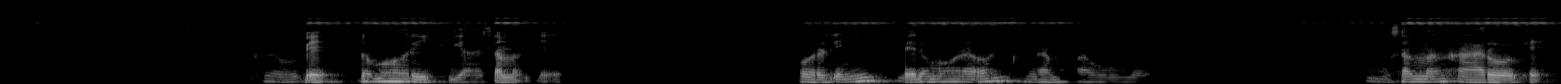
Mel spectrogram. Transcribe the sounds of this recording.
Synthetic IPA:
rɔwɓɛɗɔmoɾiɡaːsa̰maɓːɛ | hoɾɗiniɓɛɗɔmɔɾaʔɔnŋɡampawnɛ | musamːahaɾɔːɓɛ

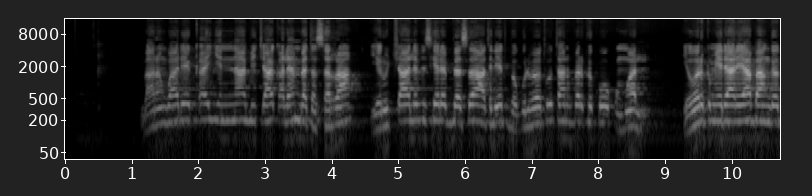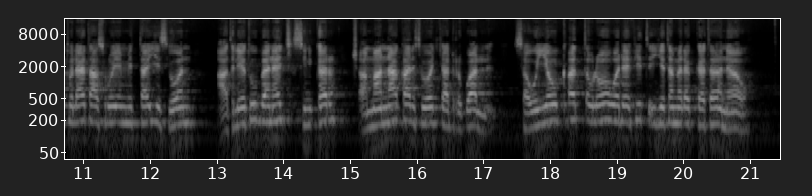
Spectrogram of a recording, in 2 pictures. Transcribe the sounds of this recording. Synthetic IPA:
bəaɾəŋɡʷad̪ekʼəjɨnːabɨt͡ʃʼakʼələmbət̪ʰəsərːa | jɛɾut͡ʃʼːalɨβsjɛləbːəsəat̪le̞t̪bəɡulbət̪ʰut̪ʰənbəɾkɨkʼokʼomwal | jɛ̰wɔɾkʼme̞d̪aljabaŋɡət̪ʰulajt̪ʰasɾo̞jɛmːit̪ːajːsiho̞n | ʔa̰t̪le̞t̪ubənət͡ʃʼːsinkʰəɾt͡ʃʼa̰mːanːakʰalsiwot͡ʃːad̪ɾɡʷal | səwjːɛwkʼət̪ʼːɨɨlo̞wɔd̪əfit̪ɨjːɛt̪ʰəmələkːət̪ʰənəw

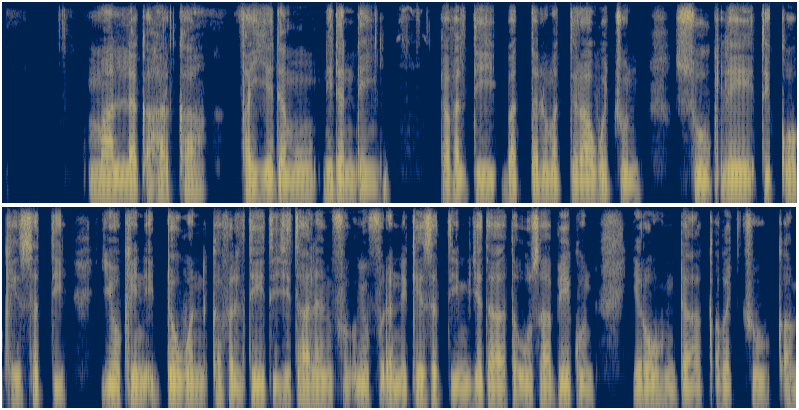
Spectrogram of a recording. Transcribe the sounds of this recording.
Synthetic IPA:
maːlːɐkʼɐɦɐɾkaː | fɐjːɐd̪ɐmuːnɪd̪ɐnd̪e̞ːɲːɛ̥kɐfɐlt̪iːbɐt̪ːɐlʊmɐt̪ːɪɾaːwːɐt͡ʃːuːnsuːkʼɪle̞ːt̪ʼɪkʼːo̞ːke̞ːsːɐt̪ːɪjo̞ːkiːnɪ̰d̪ːo̞ːwːɐŋkɐfɐlt̪iːd̪ɪd͡ʒɪt̪ʰaːlɐhɪnfʊᶑɐnːɛke̞ːsːɐt̪ːɪmɪd͡ʒɐt̪aːt̪ɐʔuːsaːbe̞ːkuːnjɛɾo̞ːɦʊnd̪aːkʼɐbɐt͡ʃːuːkʼɐb

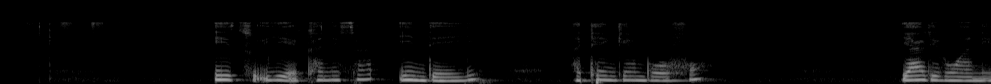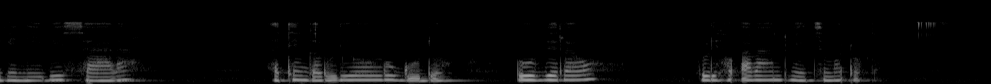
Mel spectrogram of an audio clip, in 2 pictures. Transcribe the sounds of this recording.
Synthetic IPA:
it͡sṵʔije̞̰kʰanisa | inde̞ji | atʰe̞ːŋɡe̞ːmbo̞fu | jalilwaːnile̞niβisala | te̞ːŋɡalulijo̞luɡudo̞ | luβirawo̞ | luliho̞ʔaβaːndunit͡simo̞to̞kḁ

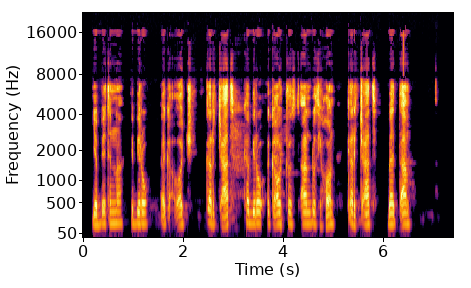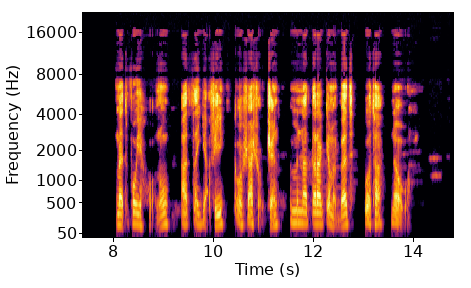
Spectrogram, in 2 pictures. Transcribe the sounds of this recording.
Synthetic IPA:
jɛbe̞t̪ʰɨnːajɛbiɾo̞ | ʔɨ̰kʼa̰ʔo̞t͡ʃː | kʼɨɾt͡ʃʼat̪kʰəbiɾo̞ʔɨkʼawot͡ʃːwʊst̪ʼand̪usiho̞n | kʼɨɾt͡ʃʼat̪ | bət̪ʼːam | ət̪ʼfo̞jɛho̞nu | ʔat̪ʼːəjːa̰fi | kʼoʃa̰ʃo̞t͡ʃːɪ̰njɛmːɨnːat̪ʼːəɾakʼːəmɨ̰bːət̪ | b̥o̞t̪ʰanə̰w

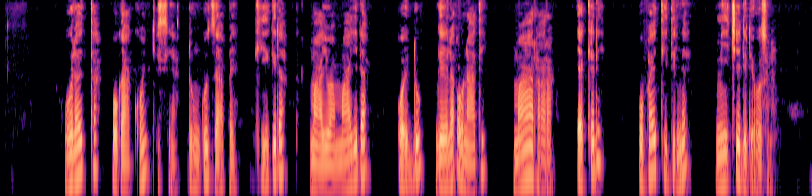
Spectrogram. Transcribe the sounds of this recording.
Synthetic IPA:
wɔlɐjt̪ːɐ | wɔɡaːkʰʼɔnt͡ʃʼːɪsːɪjad̪ʊ̰ŋɡʊza̰ːpːɛ | ɡ̥ḭːɡɪd̪ɐ | maːjʊwaːmaːjɪd̪ɐ | ʔɔ̰jd̪ːʊ | ɡe̞ːlɐ̰ʔɔ̰naːt̪ɪ | maːɾa̰ːɾɐ̰ | ɛkʼːɪd̪ɪ | ʊfɐjt̪ːiːd̪ɪnːɛ | miːt͡ʃʼːiːd̪ɪd̪ɛ̰ʔo̞ːsɔnɐ

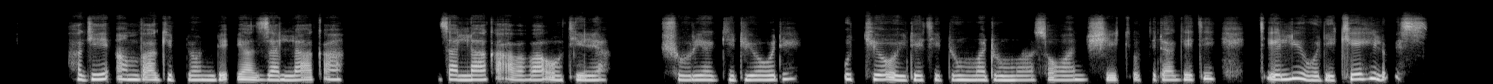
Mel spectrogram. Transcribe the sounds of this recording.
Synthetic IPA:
hɐɡeːʔɐmbaːɡɪd̪ːoːnd̪ɛʔɪjɐ | z̥ɐlːaːkʼɐ̰ɐ̰bɐbaːʔoːt̪ʰiːlɪjɐ | ʃuːɾɪjɐɡɪd̪ɪjoːwɔd̪ɛ | ʊt̪ːɪjoːʔɔjd̪eːt̪ʰɪd̪ʊmːɐd̪ʊmːaːsɔwaːnʃiːkʼːɪʊt̪ːɪd̪aːɡeːt̪ɪt̪ʼeːlːɪjowɔd̪ekʰe̞ːɦɪlɔʔʼɪs

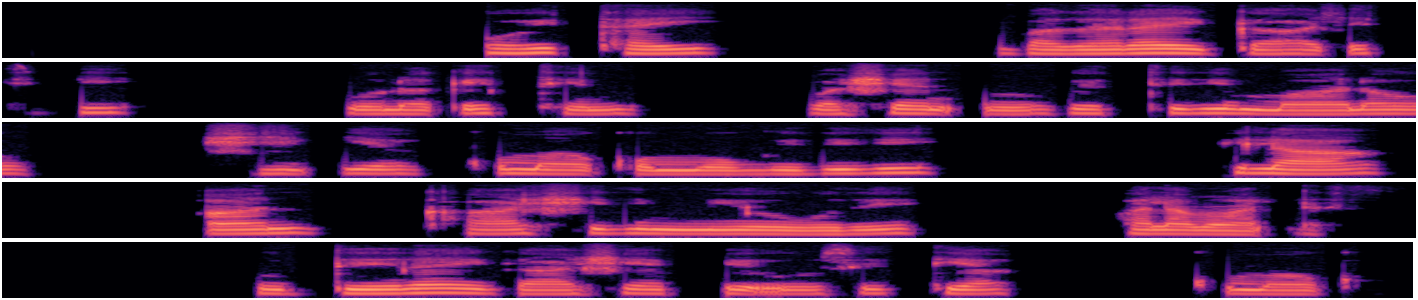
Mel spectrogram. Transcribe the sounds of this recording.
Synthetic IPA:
ʔɔjɪt̪ʰːɐj | bɐd̪ɐlɐjɡaːt͡ʃʼɛt̪ʰːɪ̥d̪ɪ | wɔnɐkʼɛt̪ʰːɪn | bɐʃɪjɐnoːkɛt̪ːɪd̪ɪmaːnɐw | ʃiːkʼɪjɐkʼʊmaːkʼɔmːɔɡɪd̪ɪd̪ɪ | pɪlaː | ʔɐn | kʰaːʃːɪd̪ɪmɪjoːwɔd̪ɛ | pɐlɐmaːlʔːɛs | ʊd̪ːe̞ːnɐjɡaːʃɪjɐpːɛo̞ːsɛt̪ːɪjɐ | kʼʊmaːkʼɔ̥m

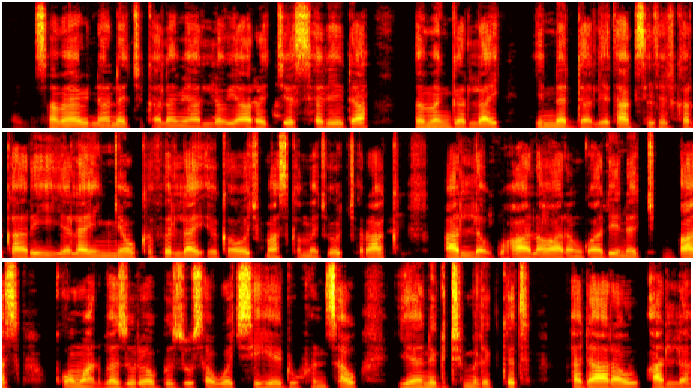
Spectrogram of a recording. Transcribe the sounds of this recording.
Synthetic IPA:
səmajawinːanət͡ʃʼːkʼələmjalːəwjaɾəd͡ʒɛsəle̞d̪a | b̥əməŋɡəd̪lajː | ɪnːəd̪ːaljɛt̪ʰaksit̪ʰəʃkʰəɾkʰaɾijɛlajɪɲːawkʰɨfɨllajʔɨkʼəwo̞t͡ʃːmaskʼəmːət͡ʃʼwot͡ʃːɾakʰ | alːəhubəhʷwalawaɾəŋɡʷad̪enət͡ʃʼbas | kʼo̞malbəzuɾjawbɨzusəwo̞t͡ʃːsiɦe̞d̪uhɨnsʼaw | jɛnɨɡd̪mɨlɨkːɨt̪ | k̪ʰəd̪aɾawalːə

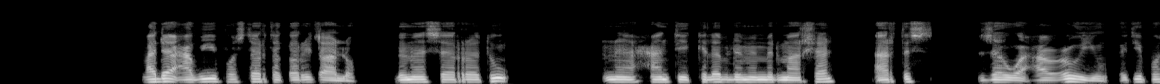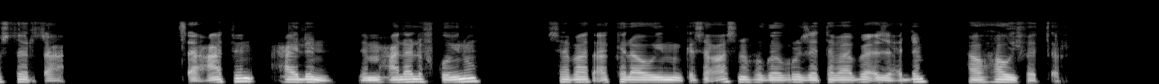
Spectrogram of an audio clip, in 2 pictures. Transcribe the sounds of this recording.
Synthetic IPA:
ħad̪ɐʕaβipʰo̞st̪ʰɐɾt̪ʰɐkʼɐɾit͡sʼoalːo | bɨmɐsɐɾɐt̪ʰu | nɨħant̪ʰikʰɨlɐβlɨmɨmːɨd̪maɾʃal | ʔaɾt̪ʰɨst̪ | zɐwɐʕawʕuɨjːuʔɨt̪ʰipʰo̞st̪ʰɐɾʼ | t͡sʼɐ̰ʕat̪ʰɨn | ħajlɨn | zɐmːaħalalɨfkʰo̞jnu | sɐβat̪a̰kʰːɐlawimɨŋkʼɨsa̰χʼasnɨxɨɡɐβɾuzɐt̪ʰːɐβaβɨʕzɨʕɨd̪ːɨm | hawɦawjɪfɐt̪ʼːɨɾ

